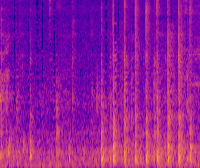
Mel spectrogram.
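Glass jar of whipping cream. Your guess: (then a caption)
Not ready. A half-full glass jar of whipping cream is shaken to make butter, giving soft, dull low thumps that start sparse and quiet, then turn into steady, rhythmic knocks in the second half. There is no liquid sloshing, so the cream has not yet churned to butter and no buttermilk has separated.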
